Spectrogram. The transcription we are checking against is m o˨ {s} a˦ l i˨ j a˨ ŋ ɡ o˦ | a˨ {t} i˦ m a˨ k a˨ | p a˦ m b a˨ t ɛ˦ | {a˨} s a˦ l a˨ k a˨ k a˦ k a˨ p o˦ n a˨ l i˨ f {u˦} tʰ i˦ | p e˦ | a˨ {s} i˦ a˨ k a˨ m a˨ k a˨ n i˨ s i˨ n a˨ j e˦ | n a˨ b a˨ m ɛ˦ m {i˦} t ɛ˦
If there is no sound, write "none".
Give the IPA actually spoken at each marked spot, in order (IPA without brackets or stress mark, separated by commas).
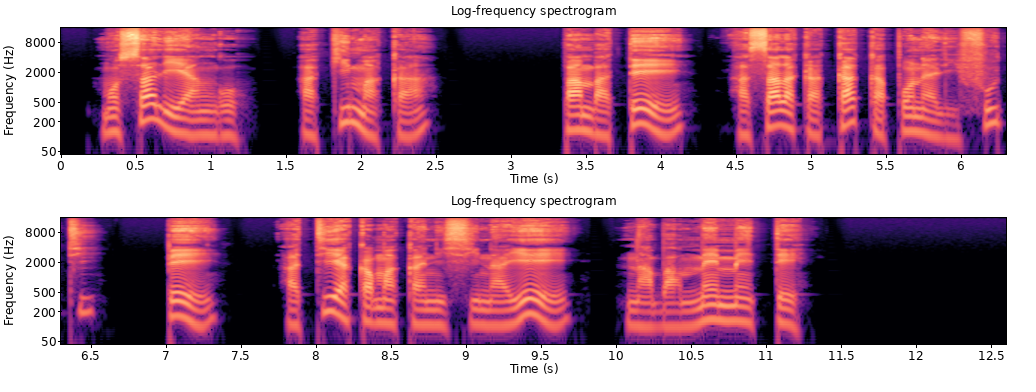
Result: s, k, a˨, u˦, t, ɛ˦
